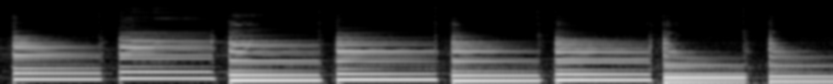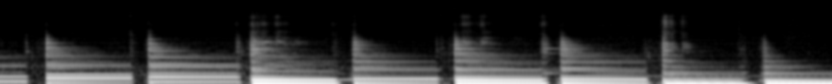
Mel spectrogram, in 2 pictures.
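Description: Electric guitar played one picked note at a time in an even pulse of about two notes a second: a four-finger fretting exercise worked down across the strings, so the pitch steps lower overall. The last notes, near the end, are the lowest and loudest.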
